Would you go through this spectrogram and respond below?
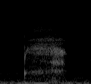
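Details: A single short cough, a sudden forceful burst of air lasting about half a second, played as an example cough sound on an Arabic radio health programme with a chest-disease consultant.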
